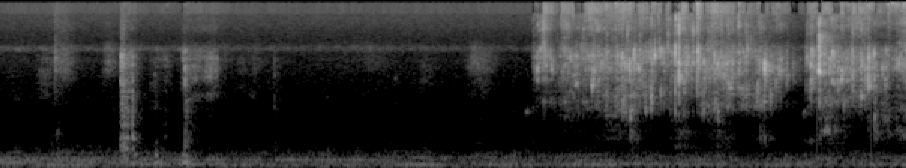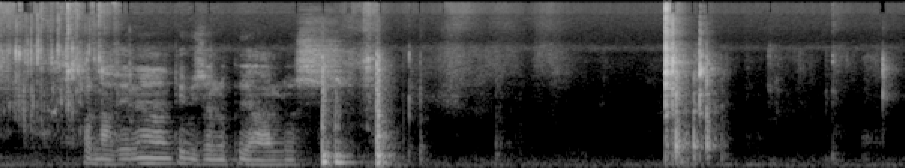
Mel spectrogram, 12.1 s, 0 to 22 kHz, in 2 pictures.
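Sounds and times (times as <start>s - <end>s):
water pouring into bowl: 3.6s - 6.8s.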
